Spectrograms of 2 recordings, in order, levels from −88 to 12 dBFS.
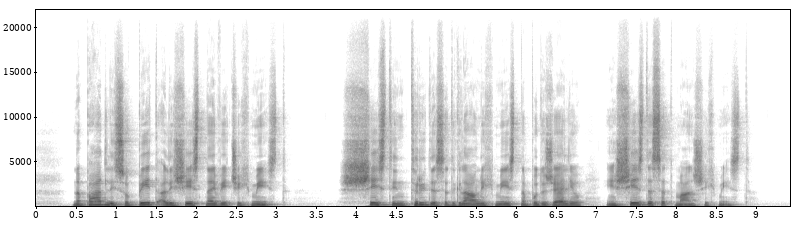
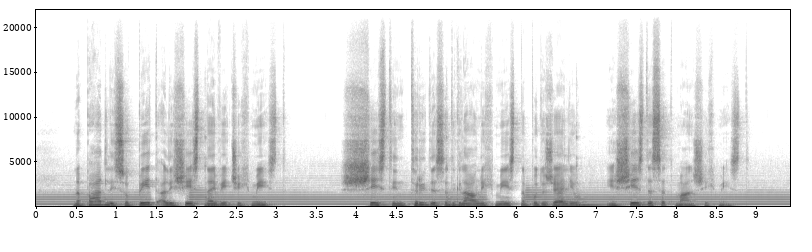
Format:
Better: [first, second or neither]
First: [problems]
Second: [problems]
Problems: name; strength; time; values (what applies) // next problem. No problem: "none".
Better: first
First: none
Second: background sound (Trumpet + Bowed string instrument); 11 dB below the speech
